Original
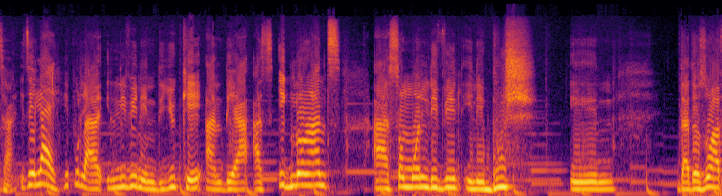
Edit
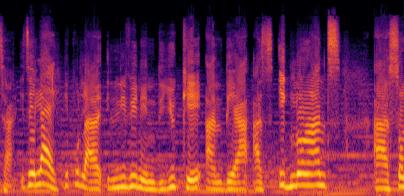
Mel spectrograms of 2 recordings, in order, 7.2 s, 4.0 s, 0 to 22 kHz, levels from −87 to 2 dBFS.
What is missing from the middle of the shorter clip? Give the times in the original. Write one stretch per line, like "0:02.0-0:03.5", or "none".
none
